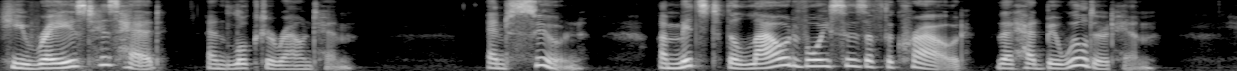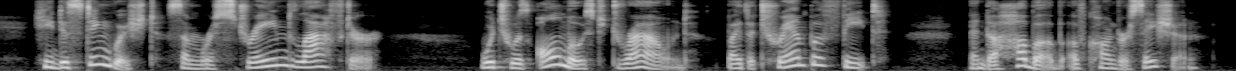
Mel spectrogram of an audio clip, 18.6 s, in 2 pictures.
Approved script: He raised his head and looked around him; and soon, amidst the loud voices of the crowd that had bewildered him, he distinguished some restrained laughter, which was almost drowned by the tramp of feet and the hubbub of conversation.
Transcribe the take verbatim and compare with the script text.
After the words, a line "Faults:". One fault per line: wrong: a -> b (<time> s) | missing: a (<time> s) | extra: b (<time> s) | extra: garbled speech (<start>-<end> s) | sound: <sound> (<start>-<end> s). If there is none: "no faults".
He raised his head and looked around him; and soon, amidst the loud voices of the crowd that had bewildered him, he distinguished some restrained laughter, which was almost drowned by the tramp of feet and a hubbub of conversation.
Faults:
wrong: the -> a (16.7 s)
